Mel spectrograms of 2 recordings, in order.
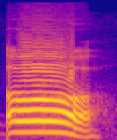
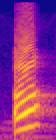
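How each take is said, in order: First: The vowel is drawn out and long. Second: The vowel is short and quick. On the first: "earth has a long sound" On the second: "Thunder has a small sound"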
